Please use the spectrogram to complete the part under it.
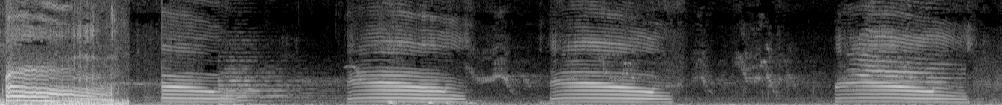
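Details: Cat meowing in a bamboo tree while looking for food: a loud burst of noise opens, then four drawn-out harmonic meows, each about a second long, spaced roughly evenly.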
